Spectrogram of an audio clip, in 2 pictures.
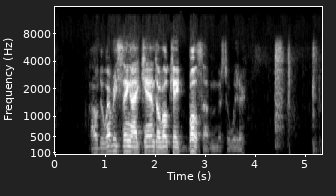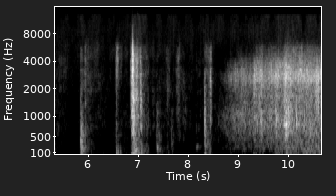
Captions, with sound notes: I'll do everything I can to locate both of them, Mr. Wheeler. (door thuds)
